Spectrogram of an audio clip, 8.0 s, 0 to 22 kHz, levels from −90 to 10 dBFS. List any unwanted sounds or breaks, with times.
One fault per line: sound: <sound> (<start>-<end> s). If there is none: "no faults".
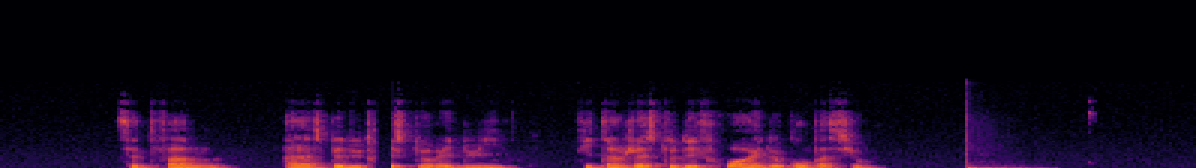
sound: dropout (2.5-2.6 s)
sound: thud (6.4-7.1 s)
